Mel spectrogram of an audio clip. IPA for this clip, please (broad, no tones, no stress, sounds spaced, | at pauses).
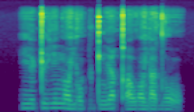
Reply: j i ʈ j i n ɔ j o pʲ ɔ ʈ n̪ i qʼ a w ɔ j a d o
